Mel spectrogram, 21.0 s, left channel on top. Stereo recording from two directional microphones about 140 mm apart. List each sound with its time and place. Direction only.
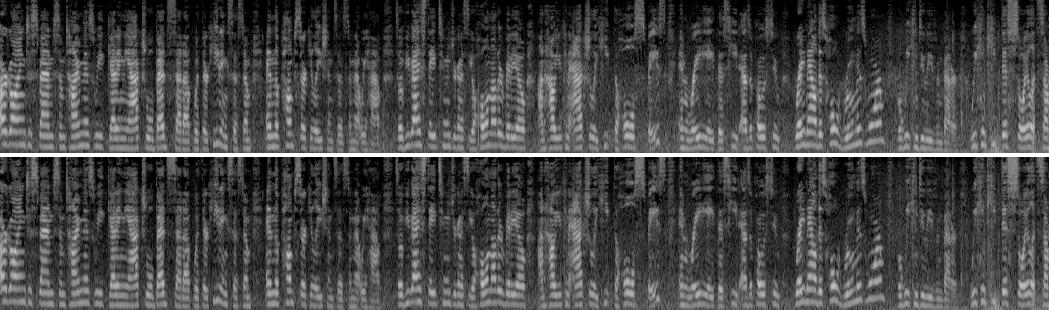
0.0 s speech: 40° right (ahead or behind)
